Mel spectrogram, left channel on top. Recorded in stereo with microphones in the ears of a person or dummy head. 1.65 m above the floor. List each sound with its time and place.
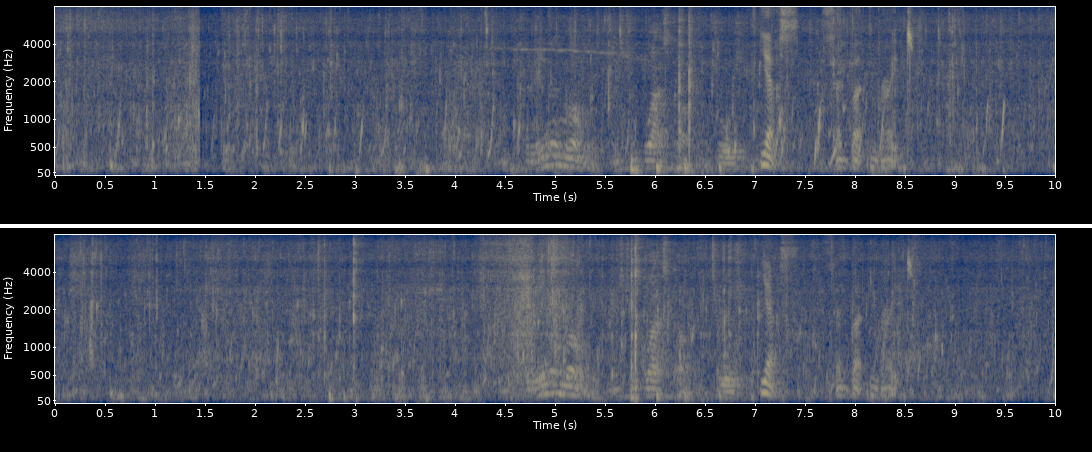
4.7 s a man speaking: 70° right (ahead or behind), 8.5 m
7.0 s a woman speaking: 15° left (ahead or behind), 0.5 m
